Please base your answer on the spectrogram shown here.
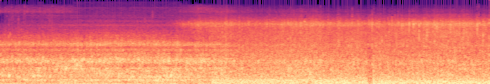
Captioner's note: water rushing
